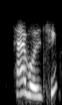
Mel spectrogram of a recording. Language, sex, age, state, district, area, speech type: Bengali, female, 18-30, West Bengal, Paschim Medinipur, rural, conversation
